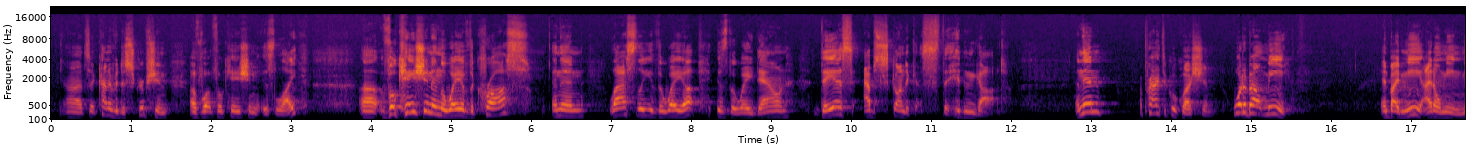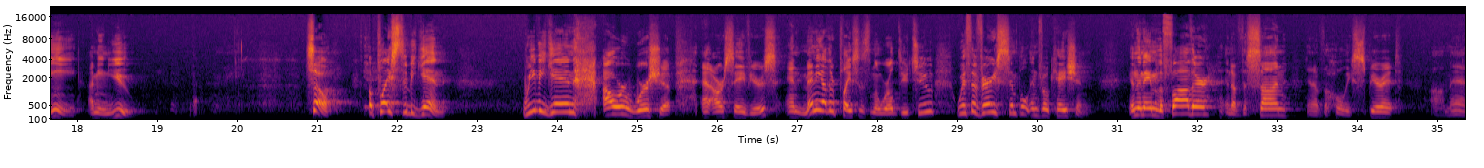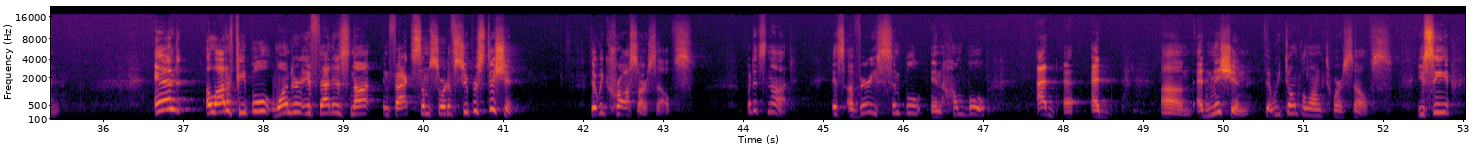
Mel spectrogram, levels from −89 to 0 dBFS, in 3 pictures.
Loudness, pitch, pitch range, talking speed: -29 LUFS, 280 Hz, 220-350 Hz, 155 wpm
